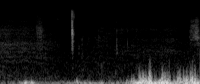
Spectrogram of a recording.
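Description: Camera handling noise: a few light clicks, then about halfway through a loud low rumble as the camera is moved.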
